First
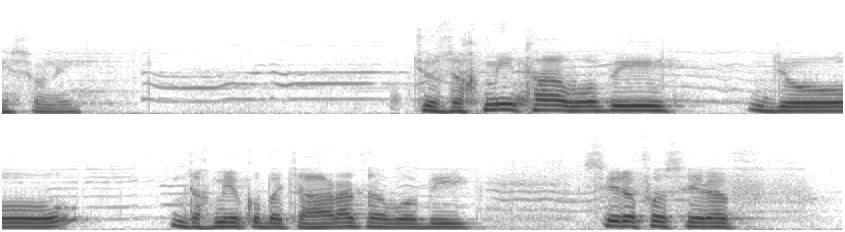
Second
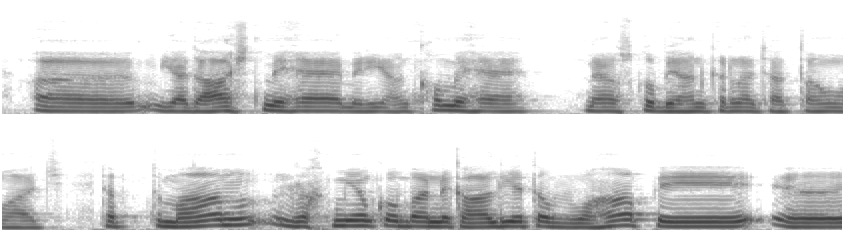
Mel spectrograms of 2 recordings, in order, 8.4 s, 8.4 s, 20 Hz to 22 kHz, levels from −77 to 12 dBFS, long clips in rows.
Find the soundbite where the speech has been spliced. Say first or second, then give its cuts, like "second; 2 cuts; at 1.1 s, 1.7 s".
second; 1 cut; at 4.5 s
